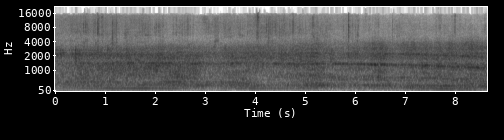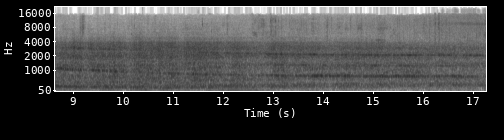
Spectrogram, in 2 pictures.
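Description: An Italian Air Force C-27J Spartan flies a display at an airshow, its engine and propeller drone loud and steady throughout, with a tone that slowly falls as the aircraft passes along the display line.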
